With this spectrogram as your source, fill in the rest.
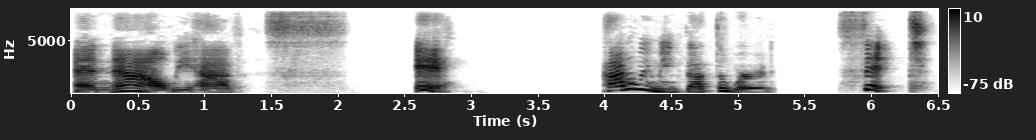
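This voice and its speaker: A woman teaching a phonics lesson to young children, sounding out letters slowly and praising answers. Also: mid-range voice, very animated, sharp tone, dull audio. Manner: slow, sounding out letters, encouraging.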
